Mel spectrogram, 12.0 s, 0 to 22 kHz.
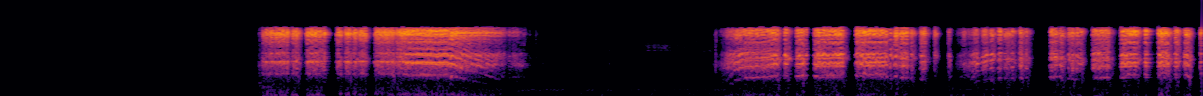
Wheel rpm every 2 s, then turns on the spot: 140, 230, 90, 30, 120, 210.
none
